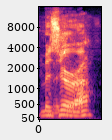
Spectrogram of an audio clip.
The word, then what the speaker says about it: Missouri: growing mill missouri missouri say that one missouri yeah there's no a at the end exactly but we're gonna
